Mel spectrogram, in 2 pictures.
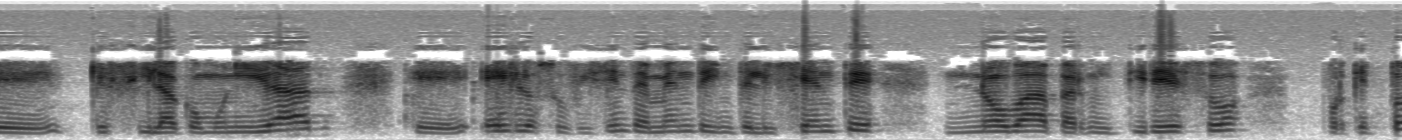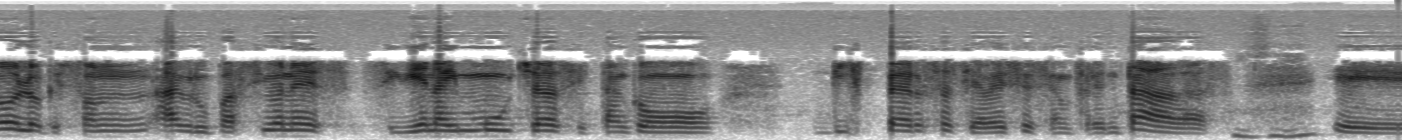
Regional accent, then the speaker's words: Hurlingham, Buenos Aires Province, Argentina; Sí, he nacido acá en Hurlingham, sí.

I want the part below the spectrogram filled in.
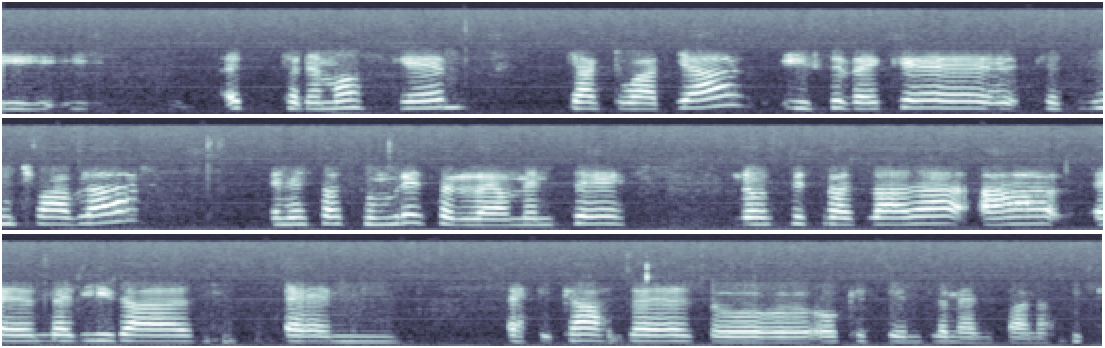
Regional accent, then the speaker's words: England, United Kingdom; Spanish is a second language; now in Zaragoza, Spain; soy de Inglaterra, pero vivo en Zaragoza desde hace 5 años

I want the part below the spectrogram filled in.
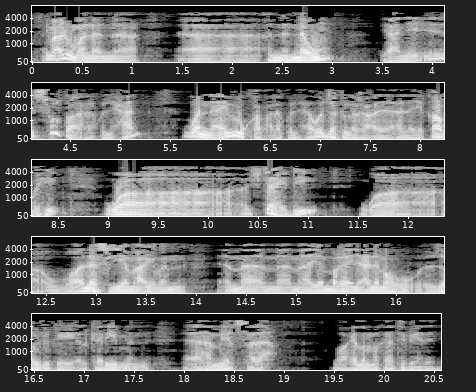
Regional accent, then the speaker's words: Saudi Arabia; الريال عندنا في السعودية مثلا هو أصله فضة

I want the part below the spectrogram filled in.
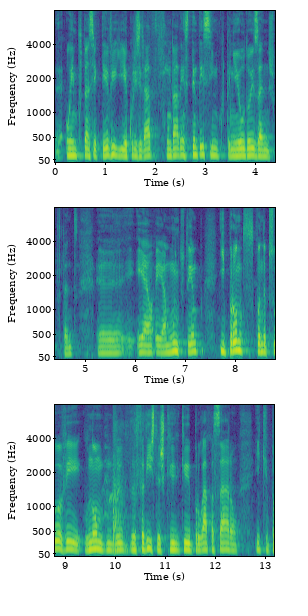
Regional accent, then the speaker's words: Lisbon, Portugal; E eu, como alfacinha de gema, portanto, acho que é extraordinário

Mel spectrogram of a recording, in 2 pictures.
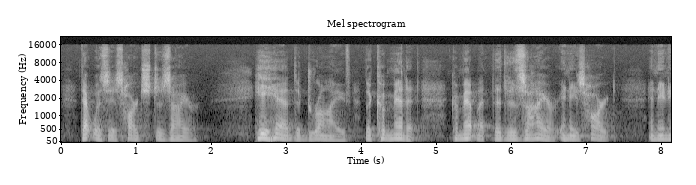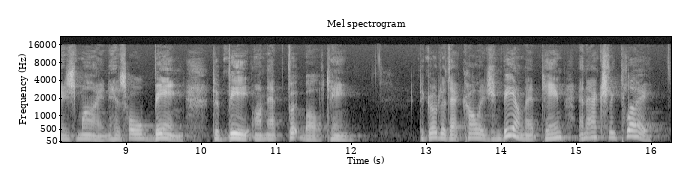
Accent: West Virginia, United States; I'm from West by God, Virginia.

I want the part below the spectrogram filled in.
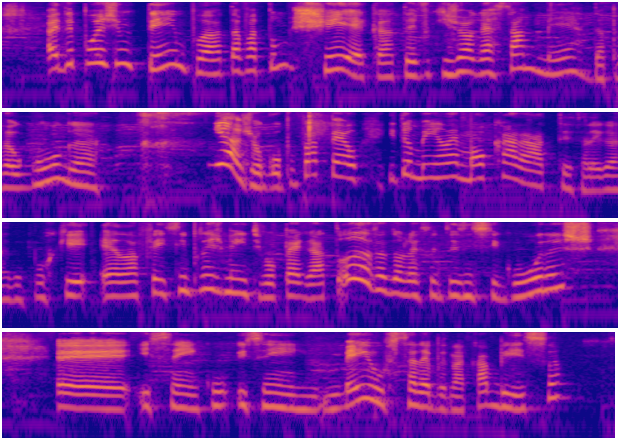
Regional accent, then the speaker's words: Pernambuco, Brazil; Eu não tenho a cabeça chata, eu sou pernambucana.

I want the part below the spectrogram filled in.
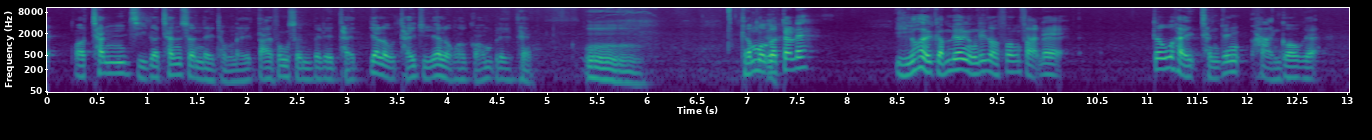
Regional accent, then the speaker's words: China; 我哋中國人，我係一個咧永族噶嘛。

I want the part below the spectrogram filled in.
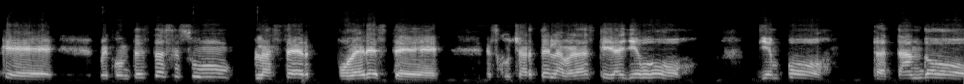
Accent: Puerto Vallarta, Jalisco, Mexico; soy de aquí de Puerto Vallarta.

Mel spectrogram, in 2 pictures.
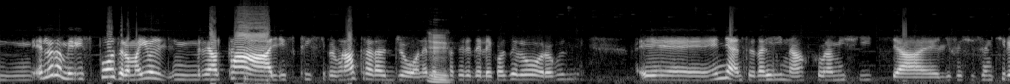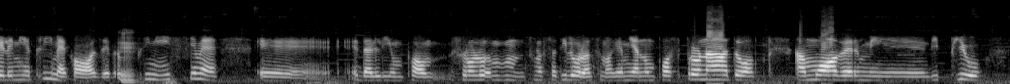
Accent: Rome, Lazio, Italy; sono romana, nel senso vivo a Roma, sono nata a Roma, eccetera eccetera, anche se ho origini un po' in tutta Italia.

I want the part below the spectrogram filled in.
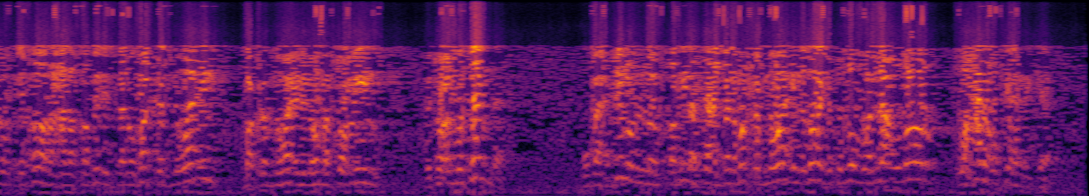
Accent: Upper Egypt, Egypt; لا ما كناش بناخد الدار زي عندنا في الصعيد كده

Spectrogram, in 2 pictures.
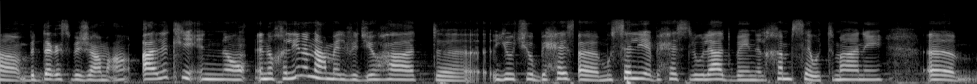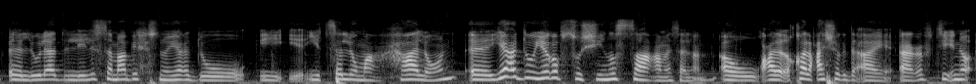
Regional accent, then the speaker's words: Syria; moved away as an adult; now in United States; أنا أصلاً سورية يعني، ودرست فنون جميلة بالشام، بعدين جيت لهون على أمريكا ودرست رسوم متحركة

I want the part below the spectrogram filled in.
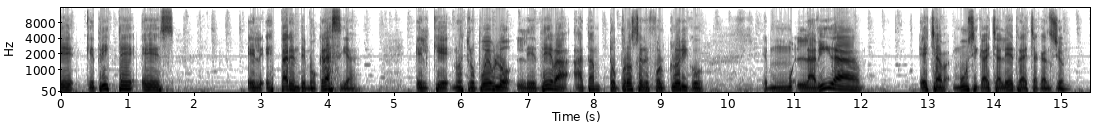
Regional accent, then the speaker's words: Chile; De verdad que somos ingratos los chilenos, ¿cierto?

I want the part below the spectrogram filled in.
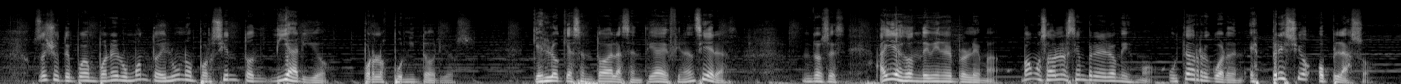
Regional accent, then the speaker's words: Argentina; Lo bueno que nosotros somos resilientes y la verdad que somos bastante, como argentinos digo, ¿no?

